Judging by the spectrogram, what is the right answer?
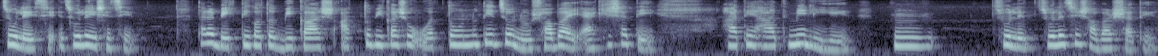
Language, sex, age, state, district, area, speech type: Bengali, female, 18-30, West Bengal, Birbhum, urban, spontaneous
